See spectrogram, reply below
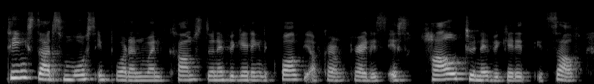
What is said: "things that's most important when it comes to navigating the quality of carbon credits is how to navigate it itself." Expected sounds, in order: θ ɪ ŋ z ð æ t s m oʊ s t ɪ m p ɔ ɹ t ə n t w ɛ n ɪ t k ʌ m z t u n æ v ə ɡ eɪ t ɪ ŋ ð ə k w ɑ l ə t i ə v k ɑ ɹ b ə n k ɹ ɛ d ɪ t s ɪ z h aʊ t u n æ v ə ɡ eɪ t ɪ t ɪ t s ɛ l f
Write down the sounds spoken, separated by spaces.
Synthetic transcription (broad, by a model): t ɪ ŋ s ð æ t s m oʊ s t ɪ m p ɔ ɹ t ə n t w ɛ n ɪ t k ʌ m s t u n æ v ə ɡ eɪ t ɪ ŋ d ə k w ɑ l ə t i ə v k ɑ ɹ ə n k ɹ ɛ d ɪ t s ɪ s h aʊ t u n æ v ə ɡ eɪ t ɪ t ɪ t s ɛ l f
